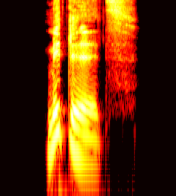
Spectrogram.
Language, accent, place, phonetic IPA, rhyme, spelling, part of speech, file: German, Germany, Berlin, [ˈmɪtl̩s], -ɪtl̩s, Mittels, noun, De-Mittels.ogg
- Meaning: genitive singular of Mittel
